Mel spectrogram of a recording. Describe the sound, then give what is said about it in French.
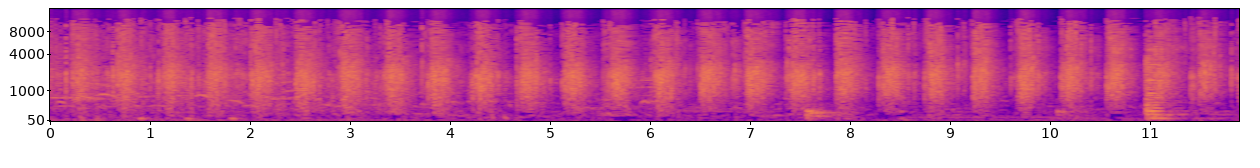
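A studio audience claps in unison: many steady, evenly spaced rhythmic claps repeat at a brisk, regular pulse throughout, loud and even. “Pour moi, s'il vous plaît, et pour le public du studio Charles Trenet.”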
